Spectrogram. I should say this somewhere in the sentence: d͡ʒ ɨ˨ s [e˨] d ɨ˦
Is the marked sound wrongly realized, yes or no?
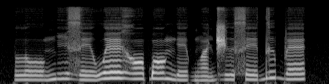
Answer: no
